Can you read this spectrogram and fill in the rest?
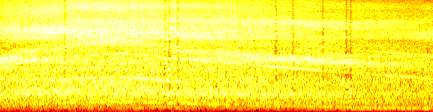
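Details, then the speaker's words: Vacuum cleaner motor that would not turn on, tested after the fault in its wires was found, soldered and taped: loud, steady high-pitched whir holding pitch without cutting out or rattling; now runs normally. "Aquí pudimos encontrar la falla que fue en los alambres y la pudimos soldar. Así es como ya funcionó."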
